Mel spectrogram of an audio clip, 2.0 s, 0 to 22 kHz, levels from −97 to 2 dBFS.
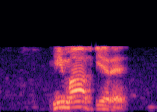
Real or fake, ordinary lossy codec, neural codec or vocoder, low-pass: real; AAC, 16 kbps; none; 7.2 kHz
